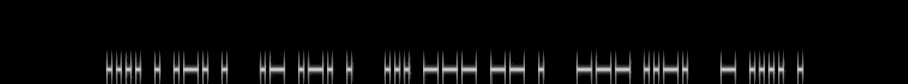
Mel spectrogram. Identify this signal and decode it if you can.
Morse code, heard as a keyed tone, about 25 wpm, 700 Hz. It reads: HERE ARE SOME OF THE
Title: Sets of 5 Words Encore 25wpm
